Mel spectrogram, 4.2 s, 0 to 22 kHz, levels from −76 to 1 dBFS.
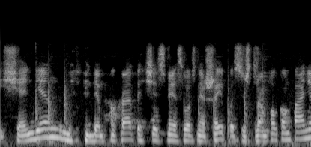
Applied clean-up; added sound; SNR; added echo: none; Knock; 17 dB; none.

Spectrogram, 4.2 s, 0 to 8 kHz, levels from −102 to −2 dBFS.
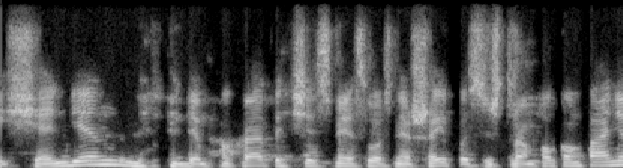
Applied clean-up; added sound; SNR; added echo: none; none; none; none.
